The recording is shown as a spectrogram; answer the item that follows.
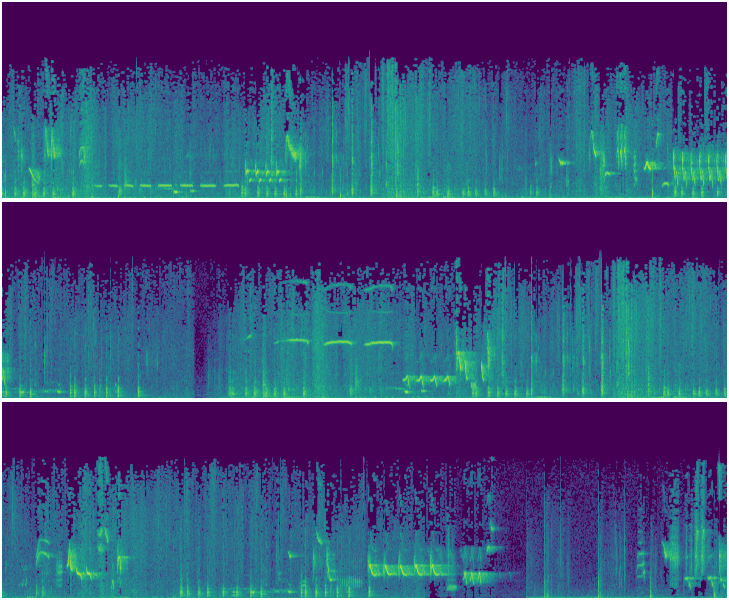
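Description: Chickens clucking, mixed with high chirps, in rapid runs of short calls. The sound drops out briefly about halfway through and again just before the end.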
